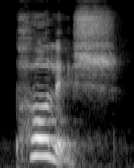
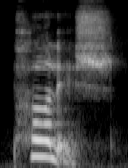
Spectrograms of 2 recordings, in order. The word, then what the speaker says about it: polish: next verb is the verb polish polish as you can hear the stress is on the penulta pinal that is the second from the end on paul why because it is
